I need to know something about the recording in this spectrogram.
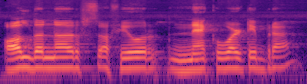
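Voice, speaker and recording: Very slow, smooth-voiced Indian man guiding meditation. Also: a little high, little pitch movement, darkish tone. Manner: short instructive phrases with long pauses. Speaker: yoga teacher leading guided meditation. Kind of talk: guided relaxation meditation instruction.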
